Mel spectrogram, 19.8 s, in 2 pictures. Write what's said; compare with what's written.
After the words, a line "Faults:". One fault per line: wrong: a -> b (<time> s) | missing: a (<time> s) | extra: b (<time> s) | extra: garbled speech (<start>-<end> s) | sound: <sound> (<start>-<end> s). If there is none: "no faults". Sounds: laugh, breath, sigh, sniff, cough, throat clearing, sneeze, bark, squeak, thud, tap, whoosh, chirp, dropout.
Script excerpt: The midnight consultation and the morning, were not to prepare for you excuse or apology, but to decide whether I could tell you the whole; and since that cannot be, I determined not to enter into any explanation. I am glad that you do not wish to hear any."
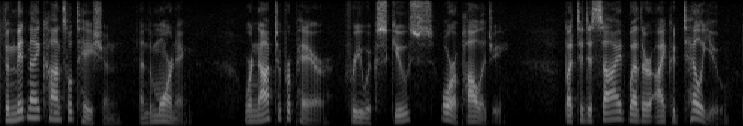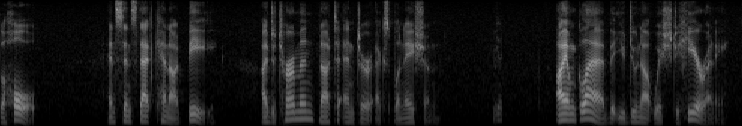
The midnight consultation and the morning, were not to prepare for you excuse or apology, but to decide whether I could tell you the whole; and since that cannot be, I determined not to enter explanation. I am glad that you do not wish to hear any."
Faults:
missing: into any (14.9 s)
sound: laugh (16.5-16.6 s)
